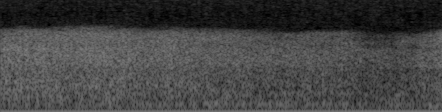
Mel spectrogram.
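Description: A steady broadband wash of sea surf by the shore near Playita, Cuba, mixed with heavy wind buffeting the microphone, continuous and close throughout, with no speech.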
